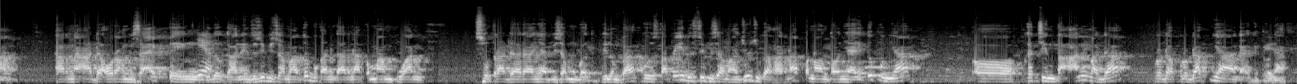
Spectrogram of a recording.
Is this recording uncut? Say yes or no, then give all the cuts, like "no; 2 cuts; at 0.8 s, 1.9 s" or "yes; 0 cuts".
yes; 0 cuts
